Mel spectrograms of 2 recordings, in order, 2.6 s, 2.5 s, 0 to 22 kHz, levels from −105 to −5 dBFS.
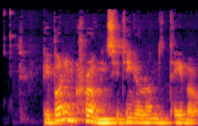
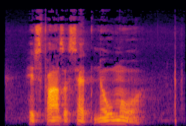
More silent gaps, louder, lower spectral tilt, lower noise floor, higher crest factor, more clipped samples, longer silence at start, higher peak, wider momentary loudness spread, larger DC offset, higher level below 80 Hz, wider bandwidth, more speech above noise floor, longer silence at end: neither; first, -19 LUFS vs -27 LUFS; first, -6 dB/octave vs -3 dB/octave; about the same, -47 dBFS vs -50 dBFS; second, 14 dB vs 24 dB; neither; about the same, 0.25 s vs 0.35 s; about the same, -4 dBFS vs -6 dBFS; second, 8 LU vs 16 LU; neither; first, -56 dBFS vs -76 dBFS; about the same, 16.5 kHz vs 16 kHz; first, 29 dB vs 22 dB; second, 0 s vs 0.15 s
